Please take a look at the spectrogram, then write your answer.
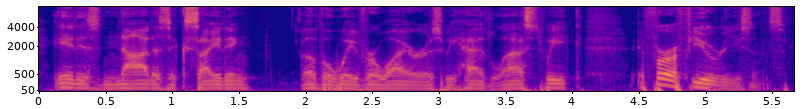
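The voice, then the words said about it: Unwell voice, not usual sound. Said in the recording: “I am a bit under the weather, so my voice is not what it is usually”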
